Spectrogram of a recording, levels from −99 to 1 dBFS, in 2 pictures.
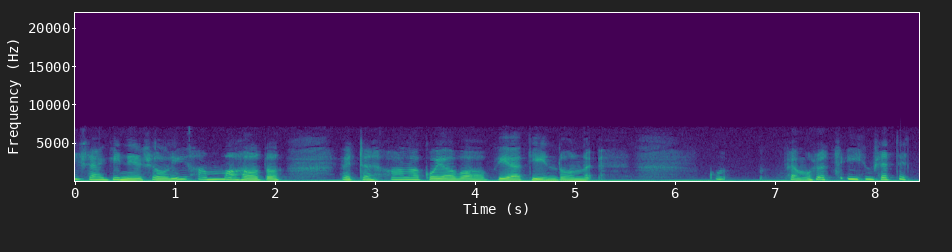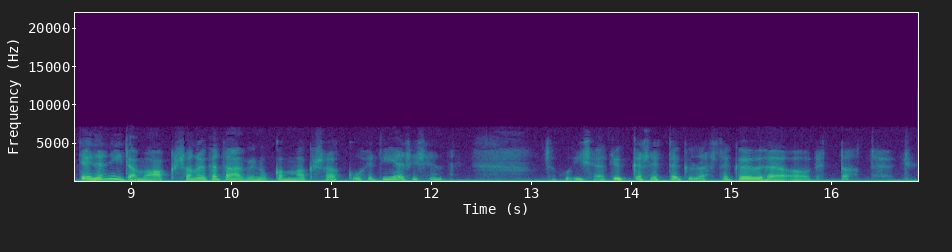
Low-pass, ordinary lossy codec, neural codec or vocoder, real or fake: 7.2 kHz; AAC, 32 kbps; none; real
